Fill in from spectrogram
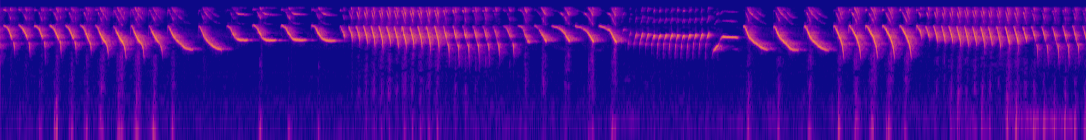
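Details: Canary tutor song for young canaries learning the ngeriwik sound: a loud, continuous run of rapid descending trills and buzzy rolls, changing speed between sections, with a brief steady whistle in the middle.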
